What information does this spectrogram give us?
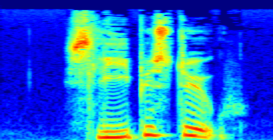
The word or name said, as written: slibestøv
